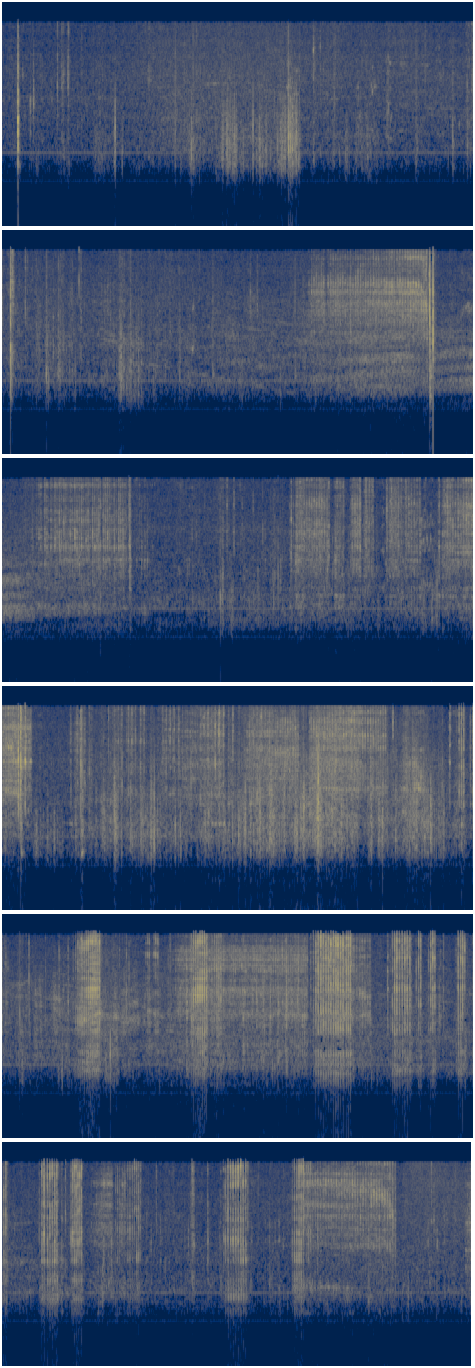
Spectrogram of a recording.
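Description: Hand work on a roof under construction: irregular scraping, rustling and clicking of roofing materials being handled, with a sharp knock about nine seconds in. A faint steady high tone runs underneath.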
